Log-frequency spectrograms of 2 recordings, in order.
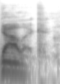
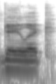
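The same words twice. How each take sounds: First: It is said with the Scottish pronunciation. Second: It is said with the Irish pronunciation. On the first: "in Scottish it's pronounced Gaelic" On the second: "Irish is Gaelic"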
